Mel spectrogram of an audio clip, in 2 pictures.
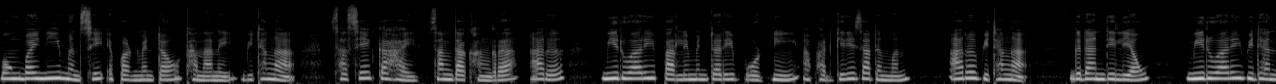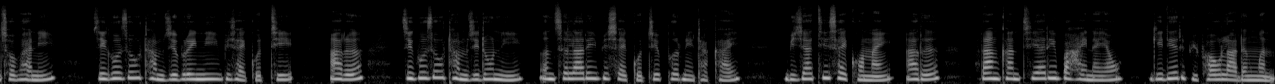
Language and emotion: Bodo, neutral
